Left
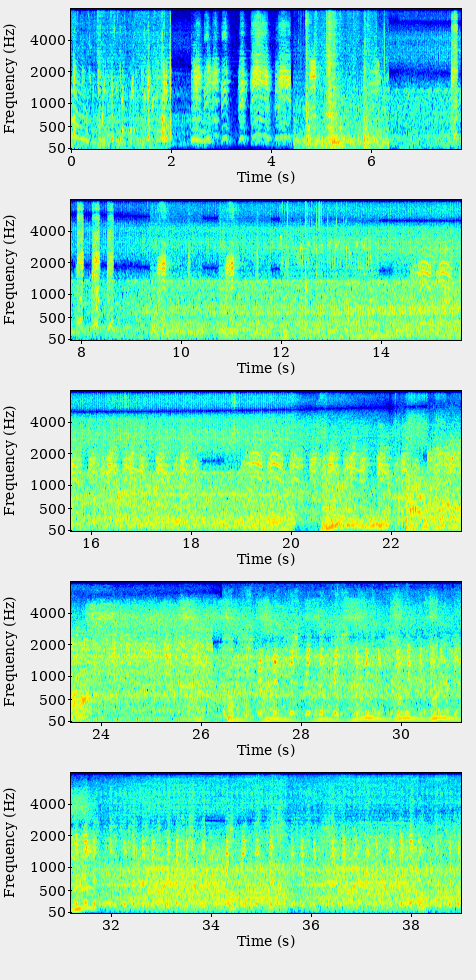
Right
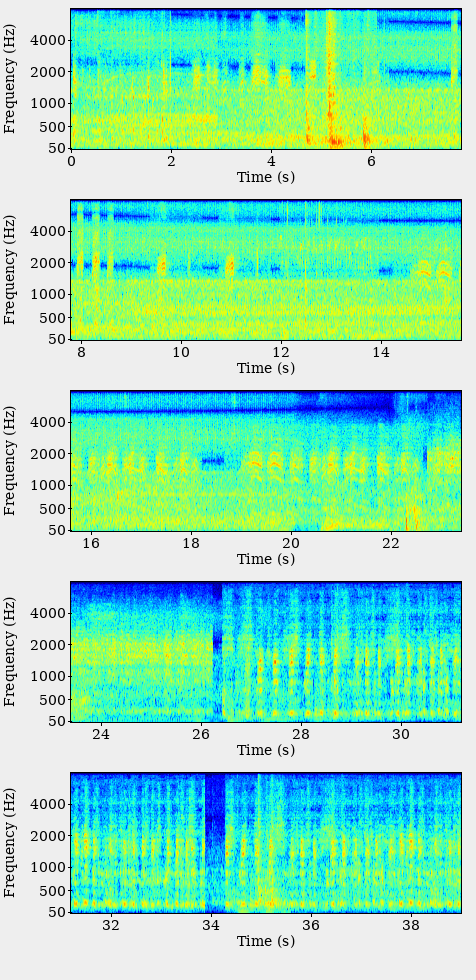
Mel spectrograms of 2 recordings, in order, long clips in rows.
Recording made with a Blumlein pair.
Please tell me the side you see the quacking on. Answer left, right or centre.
centre.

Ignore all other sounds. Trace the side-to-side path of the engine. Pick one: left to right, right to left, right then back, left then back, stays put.
right to left.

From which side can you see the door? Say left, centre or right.
right.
